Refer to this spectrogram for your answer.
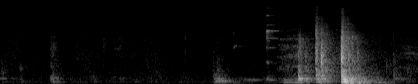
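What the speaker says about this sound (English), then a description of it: "Shut the door." A door shut in a busy home, with a few hard thuds and knocks rising near the end of a quiet stretch, the loudest bang close by around the middle of the final second.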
